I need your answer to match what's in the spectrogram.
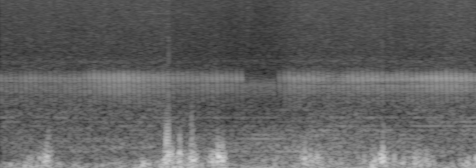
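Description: A nightjar gives a steady, mechanical churring trill that dips briefly in pitch midway, over low rumbling noise and a few soft thumps.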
